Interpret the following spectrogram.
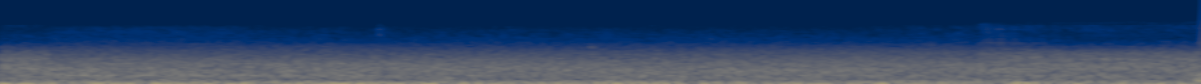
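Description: Steady outdoor background noise: a low rumble under an even hiss, with no distinct events.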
